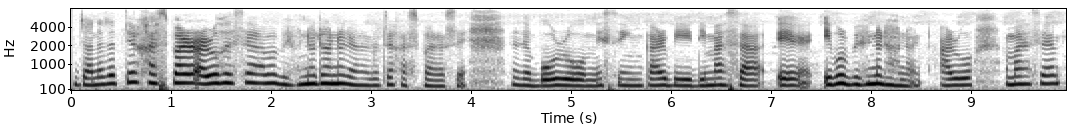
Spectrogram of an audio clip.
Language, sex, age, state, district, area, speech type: Assamese, female, 18-30, Assam, Kamrup Metropolitan, rural, spontaneous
